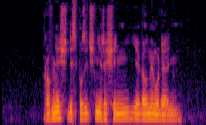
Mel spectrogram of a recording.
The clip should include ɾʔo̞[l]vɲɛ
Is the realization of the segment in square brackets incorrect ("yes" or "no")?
yes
